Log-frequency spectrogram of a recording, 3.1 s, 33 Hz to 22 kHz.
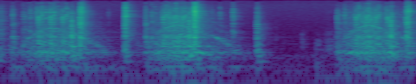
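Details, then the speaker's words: Bernina 930 Record Electronic sewing machine at full speed after a drop of oil on the hook race: bursts of stitching with sharp single clicks as the needle-positioning system engages on stopping, needle stopping up; normal for this model. "now that clicking noise that's common on these I think they probably even did that since new that's the needle positioning system uh kicking in there"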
